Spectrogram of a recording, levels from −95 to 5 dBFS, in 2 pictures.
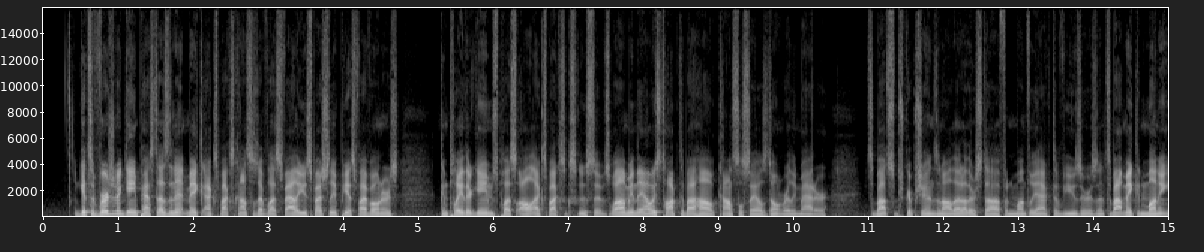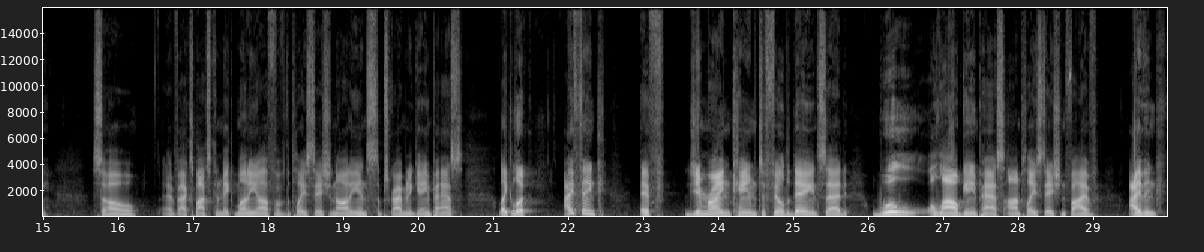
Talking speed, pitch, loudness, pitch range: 190 wpm, 140 Hz, -26 LUFS, 125-160 Hz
